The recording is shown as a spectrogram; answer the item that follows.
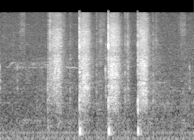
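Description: Hand spray bottle squirting water onto a Japanese waterstone: four short sprays, the last three about a third of a second apart.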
